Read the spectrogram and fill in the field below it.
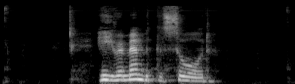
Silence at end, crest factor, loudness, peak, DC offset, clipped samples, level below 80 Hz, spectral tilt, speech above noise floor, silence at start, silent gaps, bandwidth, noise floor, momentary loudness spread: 0.8 s; 18 dB; -16 LUFS; -2 dBFS; under 0.1%; under 0.1%; -60 dBFS; -4.5 dB/octave; 54 dB; 0.7 s; none; 16.5 kHz; -70 dBFS; 24 LU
